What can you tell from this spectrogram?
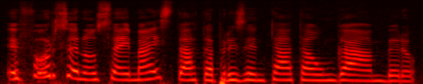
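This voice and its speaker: The Mock Turtle, as a woman reader puts it on, a weepy, mournful sea creature with a much higher, strained voice than her own and a strange, altered tone. It swings between tearful sighs and shrill excitement in an audiobook telling. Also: moderate pace. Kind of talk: audiobook character voice.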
